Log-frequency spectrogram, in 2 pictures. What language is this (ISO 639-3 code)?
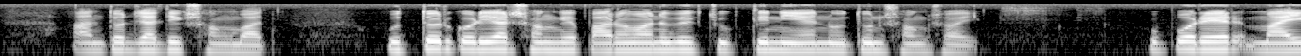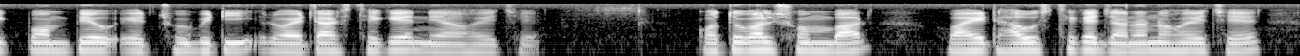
ben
